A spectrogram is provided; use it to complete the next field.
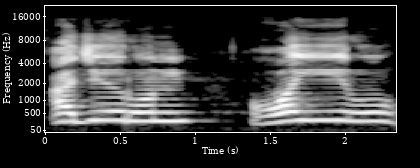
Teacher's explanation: فَلَهُمْ أَجْرٌ، اجرن را کو پر کریں گے، اور یہاں دیکھو تنوین کے بعد حروف حلقی میں سے غائن آ رہی ہے، تو یہاں پر ہم اظہار کریں گے، یعنی نون میں جو تنوین میں نون نکلتا ہے نا اس کی آواز کو بالکل کلیئر کر دیں گے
